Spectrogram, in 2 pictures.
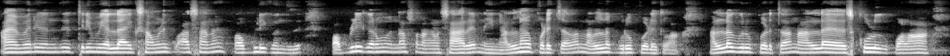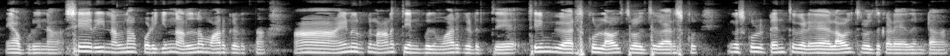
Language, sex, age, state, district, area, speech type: Tamil, male, 18-30, Tamil Nadu, Tiruvarur, rural, spontaneous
